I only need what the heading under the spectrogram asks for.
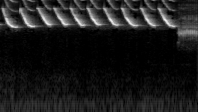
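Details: White canary performing a training song: a quick run of about nine bright whistled notes, each sliding downward, delivered roughly three per second, then cut off by a short low buzzy trill.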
